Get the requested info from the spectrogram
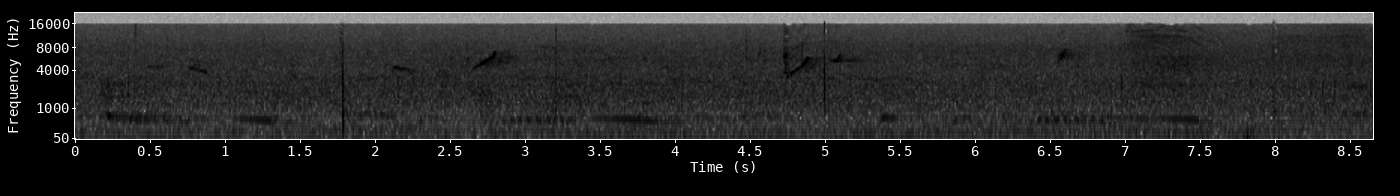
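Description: Birds calling: a run of short, low, falling notes repeated every second or so, with a few brief higher chirps. Sharp clicks sound about two seconds in and again near the end.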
